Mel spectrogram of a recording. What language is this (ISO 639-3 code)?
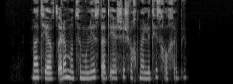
kat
